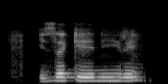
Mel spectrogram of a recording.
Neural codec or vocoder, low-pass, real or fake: none; 7.2 kHz; real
